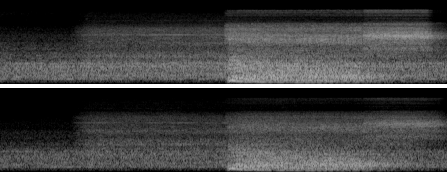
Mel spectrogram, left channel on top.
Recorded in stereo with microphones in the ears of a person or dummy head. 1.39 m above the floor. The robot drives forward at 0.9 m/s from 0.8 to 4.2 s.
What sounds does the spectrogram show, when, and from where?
2.2 s a drill: 50° left (ahead or behind), 9.5 m; by 4.4 s 60° left (ahead or behind), 8 m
